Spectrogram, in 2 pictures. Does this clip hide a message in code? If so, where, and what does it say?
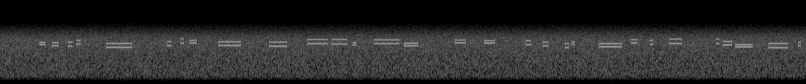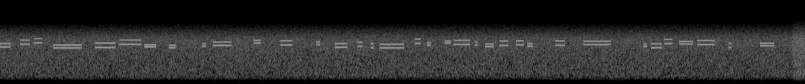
No, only pairs of high tones at irregular times, with radio hiss and a squelch burst at the end.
